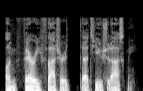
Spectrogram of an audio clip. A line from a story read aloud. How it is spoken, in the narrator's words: he says slowly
